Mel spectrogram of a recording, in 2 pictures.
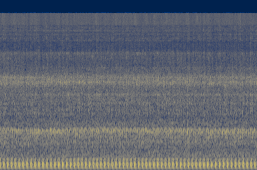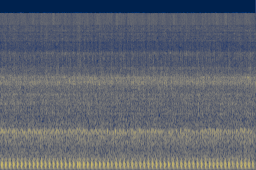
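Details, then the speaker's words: Honda Beat scooter: fast, steady clatter about three knocks a second heard when throttled over idle, plus an occasional squeal; cause not yet identified. "Nah, oke guys, ini teman-teman bisa dengar ada suara geludak gitu waktu digas. Di sini itu juga kedengaran suara gelak gelak gelak gelak."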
